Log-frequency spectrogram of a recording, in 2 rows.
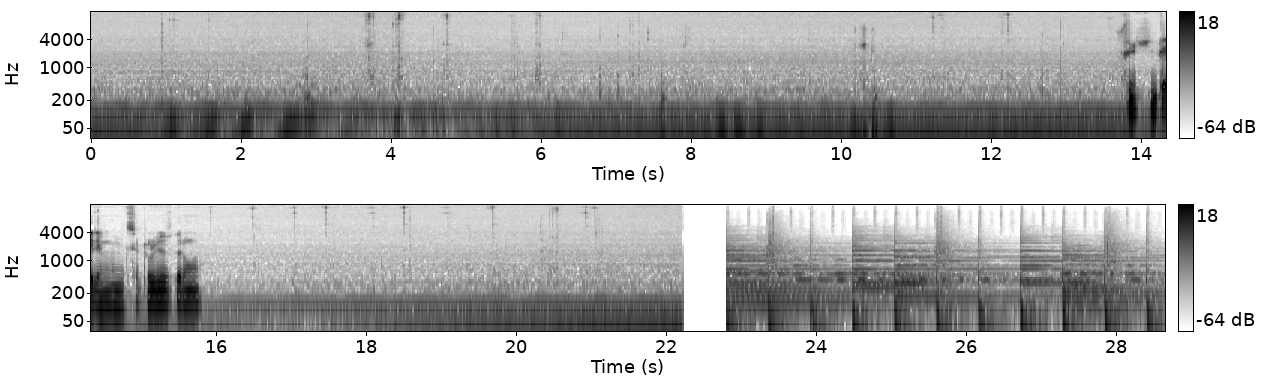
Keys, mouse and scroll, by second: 1.1 alt+scroll down 1, 3.7-4.1 alt+scroll up 1, 5.6-6.1 scroll up 2, 11.2 right click, 12.2 click, 12.2 click, 13.6-16.0 alt+right drag, 16.0-20.5 drag, 20.5 alt+scroll up 1, 21.0 alt+click, 22.7 right click, 22.9 click, 23.0 alt+right click, 23.0 click, 23.2 alt+click, 23.8 alt+right click, 23.9 click, 24.0 scroll down 1, 24.3 alt+click, 24.8 alt+right click, 24.8 click, 26.1 alt+scroll down 1, 26.2 scroll up 1, 26.3 alt+right click, 26.4 click, 27.0 alt+right click, 27.7 alt+scroll down 1, 27.8 alt+scroll up 1, 27.9 click, 28.0 alt+right click, 28.0 click, 28.4 scroll down 1, 28.5 click, 28.6 alt+right click.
